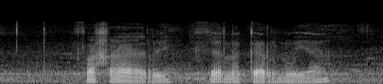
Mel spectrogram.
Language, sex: Tswana, male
